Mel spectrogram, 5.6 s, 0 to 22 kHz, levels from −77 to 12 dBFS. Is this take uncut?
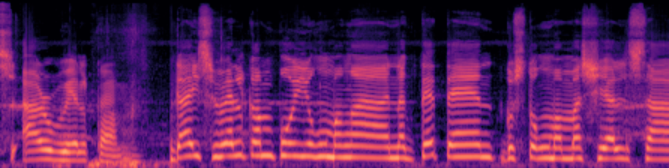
no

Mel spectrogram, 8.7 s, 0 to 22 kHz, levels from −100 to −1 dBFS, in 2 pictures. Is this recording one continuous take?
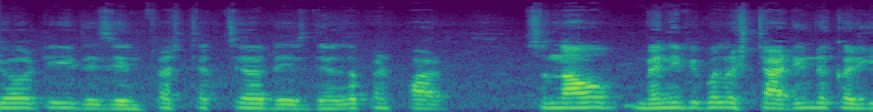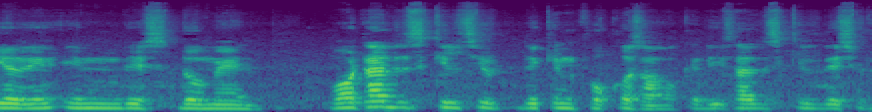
yes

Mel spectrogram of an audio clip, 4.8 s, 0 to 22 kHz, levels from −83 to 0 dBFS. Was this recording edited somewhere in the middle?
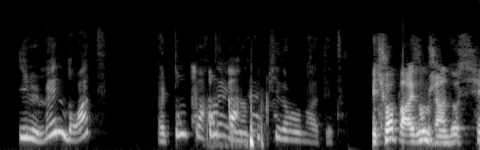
yes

